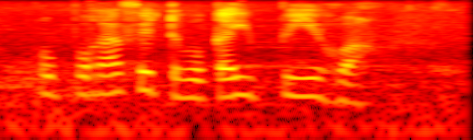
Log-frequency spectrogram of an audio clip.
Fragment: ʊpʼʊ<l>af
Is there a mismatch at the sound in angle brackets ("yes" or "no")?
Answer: yes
